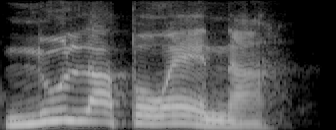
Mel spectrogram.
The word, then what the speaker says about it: nulla poena: Nulla poena.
